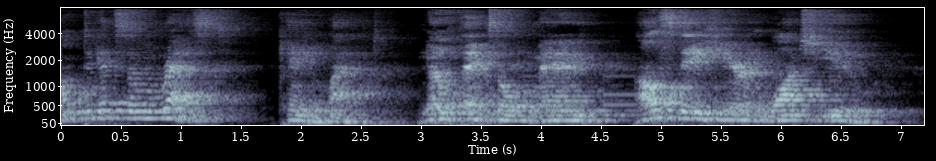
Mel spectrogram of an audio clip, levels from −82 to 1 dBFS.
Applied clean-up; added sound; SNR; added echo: none; Piano; 20 dB; reverberation time 0.9 s.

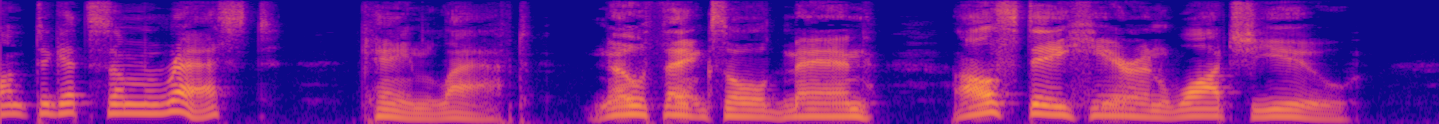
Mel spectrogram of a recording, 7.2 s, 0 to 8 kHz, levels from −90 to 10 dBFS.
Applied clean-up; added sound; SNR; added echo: none; none; none; none.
